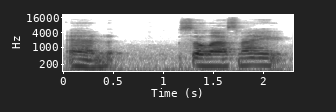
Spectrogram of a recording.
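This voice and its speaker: A woman's voice: on the low side, level tone, drawn-out words, gravelly. A young woman from Texas talking candidly through grief in a tearful, shaky voice, swearing often as she rambles. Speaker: vlogger. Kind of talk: personal confessional talk.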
